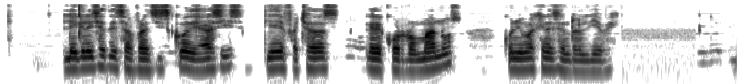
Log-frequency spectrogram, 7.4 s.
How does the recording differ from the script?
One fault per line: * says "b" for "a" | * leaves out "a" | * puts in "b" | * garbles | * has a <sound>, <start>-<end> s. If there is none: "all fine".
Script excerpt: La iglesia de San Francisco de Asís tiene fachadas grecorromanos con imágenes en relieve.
all fine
